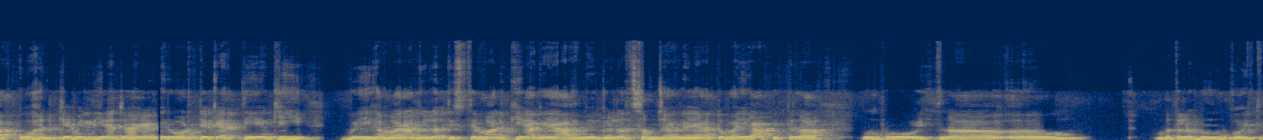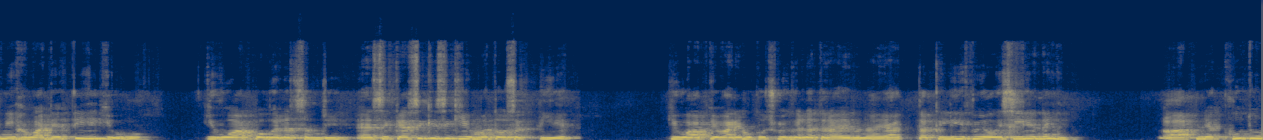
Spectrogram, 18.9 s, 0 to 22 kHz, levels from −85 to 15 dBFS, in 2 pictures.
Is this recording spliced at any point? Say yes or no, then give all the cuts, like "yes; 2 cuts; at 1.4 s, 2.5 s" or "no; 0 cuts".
yes; 1 cut; at 1.2 s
